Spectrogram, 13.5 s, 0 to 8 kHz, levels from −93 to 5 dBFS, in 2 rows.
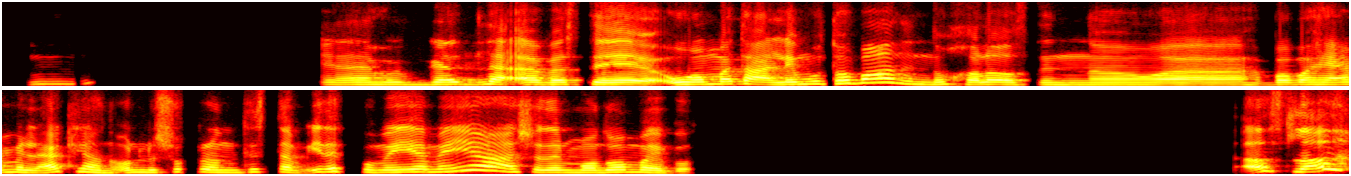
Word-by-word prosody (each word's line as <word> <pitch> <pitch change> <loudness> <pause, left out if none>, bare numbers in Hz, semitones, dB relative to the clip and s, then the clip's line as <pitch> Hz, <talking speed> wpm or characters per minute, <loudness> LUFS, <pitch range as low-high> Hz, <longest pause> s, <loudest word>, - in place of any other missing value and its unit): إمم. 230 0 -17 1.2
يا 200 - -9 0.2
لهوي 200 0 -3
بجد! 205 +2 -1
لأ، 215 -3 +4
بس 195 0 +1 0.4
وهم 215 +3 +3
اتعلموا 225 +1 +1
طبعًا 300 +5 +2
إنه 210 -2 -5
خلاص، 195 -2 +1
إنه 180 -1 -4 0.6
بابا 195 +4 0
هيعمل 205 0 -1
أكل 275 - 0
هنقول 205 -2 -2
له - - -3
شكرًا 230 -2 -4
تسلم 240 -2 -5
إيدك 285 +4 -1
ومِيّة 225 +3 0
مِيّة 285 - -1 0.2
عشان 235 -5 -3
الموضوع 205 +2 +1
ما 225 -2 0
يبو 170 -2 -4 2.7
أصلًا. 330 -8 +1
215 Hz, 120 wpm, -13 LUFS, 200-245 Hz, 2.7 s, لأ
